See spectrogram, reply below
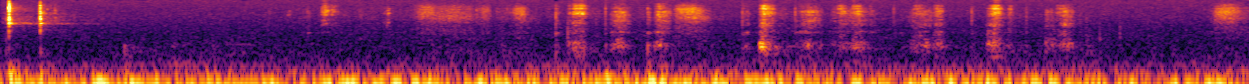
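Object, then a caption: Paper notebook page under a pencil. A mechanical pencil writes continuously on a lined paper page of a spiral-bound notebook lying flat on a wooden table, while an open paperback book sits still under the other hand. Soft, bright scratching strokes come in quick bursts over a quiet, steady low rumble.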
